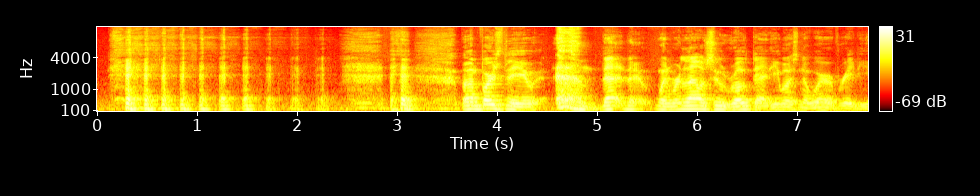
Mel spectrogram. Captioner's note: laughs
